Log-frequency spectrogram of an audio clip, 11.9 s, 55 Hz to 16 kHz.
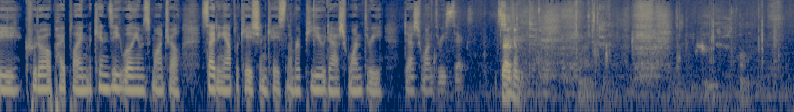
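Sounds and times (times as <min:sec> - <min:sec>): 
speech: 0:00.0 - 0:08.9
person sniffing and snorting to clear a stuffy nose: 0:09.4 - 0:11.0.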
